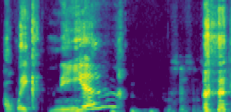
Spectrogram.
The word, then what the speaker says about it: Awæcnian: under our names there don't forget the a e and that lovely silent n there that awake nean is the the whole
